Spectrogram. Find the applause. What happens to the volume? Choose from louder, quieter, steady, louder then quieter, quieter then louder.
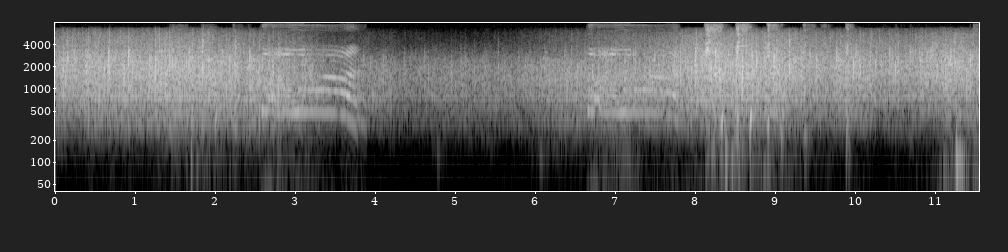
quieter then louder.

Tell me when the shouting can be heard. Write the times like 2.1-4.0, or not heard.
2.5-3.9, 6.7-7.8.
